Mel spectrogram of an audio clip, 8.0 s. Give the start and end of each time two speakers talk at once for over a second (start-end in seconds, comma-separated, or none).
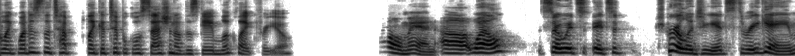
none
